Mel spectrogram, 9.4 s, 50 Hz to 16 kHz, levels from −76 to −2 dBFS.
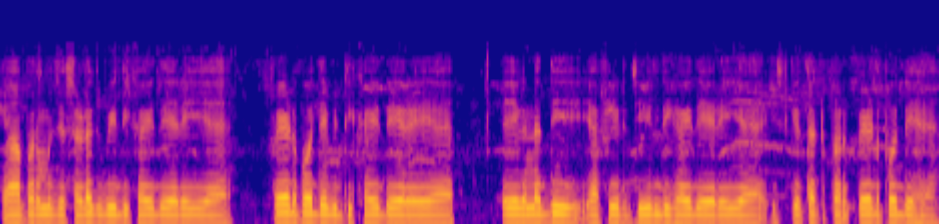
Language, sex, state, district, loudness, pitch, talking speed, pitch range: Hindi, male, Rajasthan, Bikaner, -17 LUFS, 115 Hz, 200 wpm, 110-120 Hz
